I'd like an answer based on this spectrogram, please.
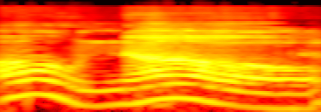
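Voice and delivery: wooden, flat monotone, last word drawn out. Describing a film character's awful line delivery, imitating flat line delivery. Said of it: "the line delivery is so awful there because he just goes".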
